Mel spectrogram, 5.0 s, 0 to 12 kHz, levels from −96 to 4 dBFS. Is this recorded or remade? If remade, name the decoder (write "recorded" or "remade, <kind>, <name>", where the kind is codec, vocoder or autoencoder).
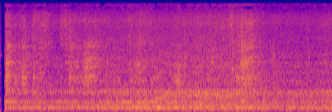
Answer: recorded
